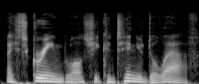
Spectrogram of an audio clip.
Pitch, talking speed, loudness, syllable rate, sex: 115 Hz, 210 wpm, -18 LUFS, 6.0 syllables/s, male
